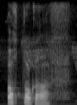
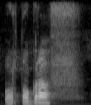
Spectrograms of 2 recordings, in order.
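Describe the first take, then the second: First: أورتوغراف said the French way, ortograf with a French r; French pronunciation. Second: أورتوغراف read as urtograf with a rolled Arabic r; أورتوغراف said the Arabic way, urtograf, rising at the end; Arabic-style reading. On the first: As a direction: correct it to French: أورتوغراف as ɔʁtɔɡʁaf, falling. (نطق أورتوغراف بالفرنسية الصحيحة: أورتوغراف) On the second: (نطق أورتوغراف بالطريقة العربية: أورتوغراف) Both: Shown as a demonstration.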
